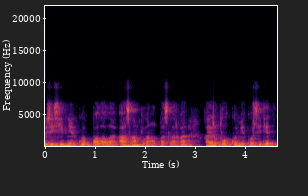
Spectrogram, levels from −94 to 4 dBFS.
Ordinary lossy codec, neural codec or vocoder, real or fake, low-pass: Opus, 32 kbps; none; real; 7.2 kHz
